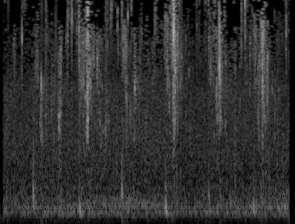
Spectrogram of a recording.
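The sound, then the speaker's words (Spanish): Steady footsteps of a person walking laps around a concrete slab, each step a crisp, gritty scuff repeating about twice a second, moderately quiet, with no voices. “Da otra vuelta más a la plancha de concreto.”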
